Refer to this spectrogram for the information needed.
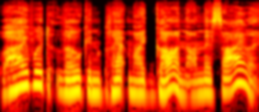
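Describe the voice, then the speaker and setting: In a put-on character voice at middle pitch, the speaker moves at a moderate pace. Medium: read story.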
